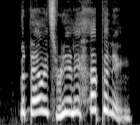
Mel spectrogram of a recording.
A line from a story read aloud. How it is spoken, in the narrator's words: exclaimed the mother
